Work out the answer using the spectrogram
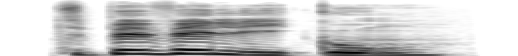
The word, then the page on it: d' Bewellikùng: Bas-Rhin; Strasbourg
